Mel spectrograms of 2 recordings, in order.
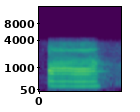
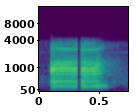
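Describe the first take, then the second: The two takes are said the same way.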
